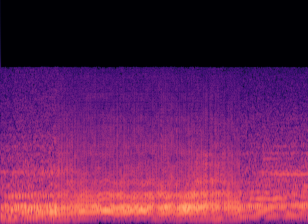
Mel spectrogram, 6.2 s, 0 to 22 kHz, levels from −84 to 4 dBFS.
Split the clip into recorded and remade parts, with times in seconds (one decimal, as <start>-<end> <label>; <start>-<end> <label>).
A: 0.0-1.1 recorded; 1.1-4.8 remade; 4.8-6.2 recorded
